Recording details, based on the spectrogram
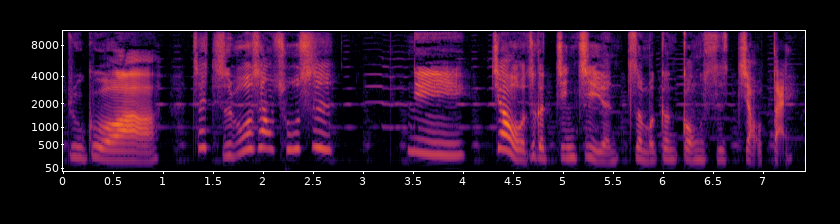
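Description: A woman playing a stern, nagging talent manager in a radio drama, scolding with drawn-out emphasis. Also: on the high side, very animated, fairly bright tone, faint music behind. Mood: scolding, warning.

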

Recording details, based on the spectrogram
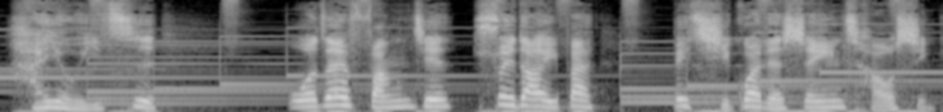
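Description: A woman's voice: medium pitch, sing-song, normal speed, lightly acted. A woman playing a timid, frightened small child in a children's audio mystery drama. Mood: scared. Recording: music behind the voice.

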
